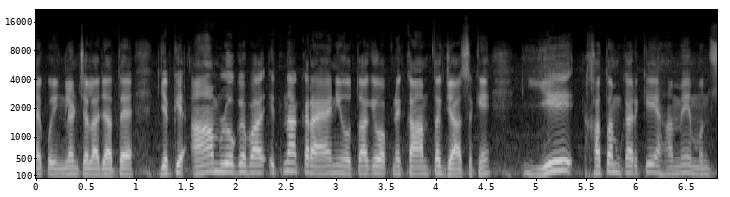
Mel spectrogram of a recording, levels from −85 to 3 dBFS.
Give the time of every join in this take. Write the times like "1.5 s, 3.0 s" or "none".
none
